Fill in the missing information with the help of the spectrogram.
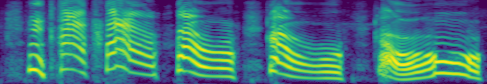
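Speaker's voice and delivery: high yelping puppy cry. Acted. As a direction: yelp high like a struck puppy. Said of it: "बच्चा चिल्लाने लगा".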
